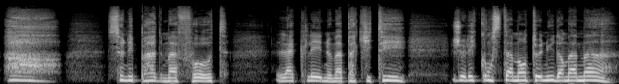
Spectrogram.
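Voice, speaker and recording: A man's voice: on the high side, moderate pace, no echo, clean studio sound, pitched above the performer's own voice, natural voice. A man voicing a distraught, pleading young woman in a storybook reading. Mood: defensive, upset. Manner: breathless, exclaiming, pleading.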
